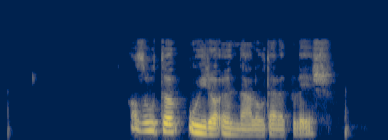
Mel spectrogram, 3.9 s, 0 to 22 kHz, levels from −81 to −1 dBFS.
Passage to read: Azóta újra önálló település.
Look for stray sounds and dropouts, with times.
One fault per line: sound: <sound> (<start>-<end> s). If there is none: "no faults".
no faults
